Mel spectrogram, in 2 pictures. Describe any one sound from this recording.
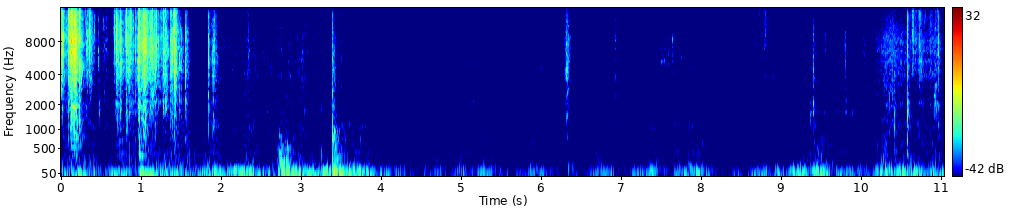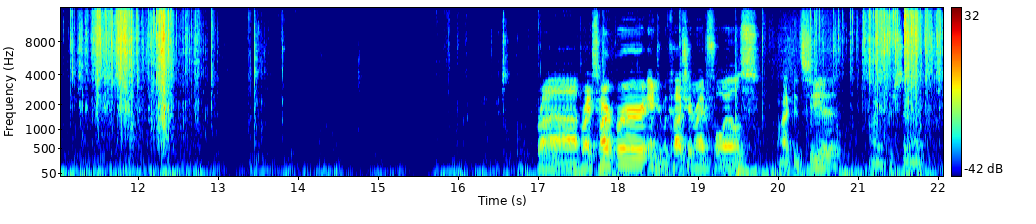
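Trading cards rustle and slide as they are shuffled by hand.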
